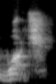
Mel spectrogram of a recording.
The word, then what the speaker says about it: watch: Almost a slight pronunciation of the T, the letter T in the word watch. Not watch, watch.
